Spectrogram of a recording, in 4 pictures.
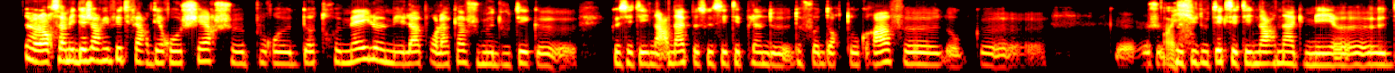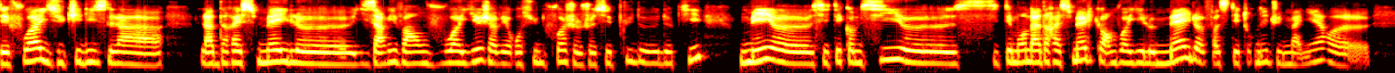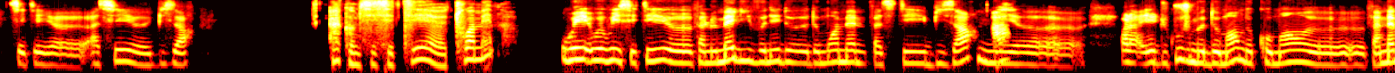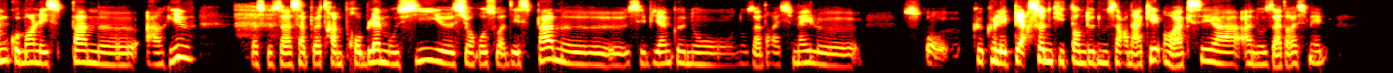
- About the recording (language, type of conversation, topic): French, podcast, Comment protéger facilement nos données personnelles, selon toi ?
- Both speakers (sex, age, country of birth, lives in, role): female, 25-29, France, France, guest; female, 40-44, France, France, host
- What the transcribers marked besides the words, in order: surprised: "Comme si c'était, heu, toi-même ?"; stressed: "personnes"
